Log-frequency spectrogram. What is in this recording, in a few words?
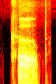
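"coop", American English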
